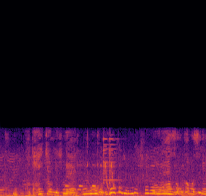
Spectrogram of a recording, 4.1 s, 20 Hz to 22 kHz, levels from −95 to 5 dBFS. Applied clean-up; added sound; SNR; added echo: none; Wind; 13 dB; reverberation time 0.2 s.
